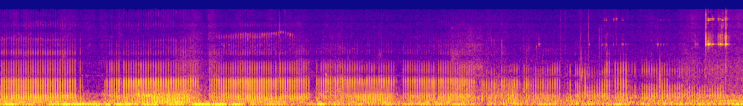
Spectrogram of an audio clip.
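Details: Happy, playful kitten purring steadily, a dense low rumble with energy concentrated in the bass, pulsing in regular breaths broken by short pauses near one and three seconds; faint high squeaks toward the end.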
